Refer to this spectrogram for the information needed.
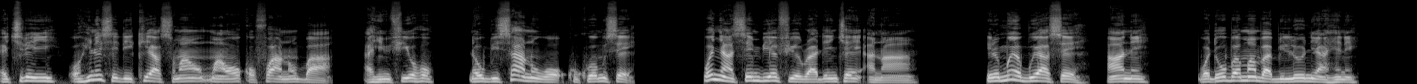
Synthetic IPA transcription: æ˨t͡ɕʰi˦ɾe˦ji˦ɔ˨ɦɪ̃˦nɪ̃˦se˨de˨kʰi˦a˨sʊ˨mã˦mã˨wɔ˦kʰɔ˨fʊ˦a˨nʊ̃˦ba̰˨ | a̰˨ɦĩ˨mfi˦ɛ˦ɦɔ˦ | nã˨wo˨bi˨saː˦˨nʊ̃˦wɔ˨kʰu˨kʰu˨˦a˦mũ˦sɛ˦ | wɔ˦ɲã˨sɛ̃˦m˦bi˦æ˦fi˨æ˨wu˨ɾa˨dɪ̃˦ɲ˦t͡ɕʰɛ̃˦na̰˨nãː˨˦ | e˨ɾe˨mũ˦æ˨bu˦a˨sɛ˦ | ã˨˦nɪ̃˦ | wɔ˨dɪ˨wʊ˦bɛ˦mã˦ba˨bi˨lo˦nĩ˨a˨ɦɪ̃˦nɪ̃˦

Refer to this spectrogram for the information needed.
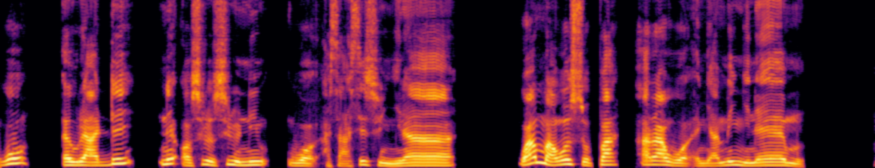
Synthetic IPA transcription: wʊ˦ | æ˨wu˨ɾa˨dɪ˦ | nɪ̃˦ʔɔ˨sʊ˦ɾʊ˨sʊ˦ɾʊ˨nĩ˦ | wɔ˨a˨sa̰˨sɪ˦sʊ˨ɲĩ˨nãː˦ | wɔ˦a˦mã˨wʊ˦sʊ˨pʰa˦ | a˦ɾa˦wɔ˨æ̰˨ɲã˨mɪ̃˦ɲĩ˨nãː˦mũ˨

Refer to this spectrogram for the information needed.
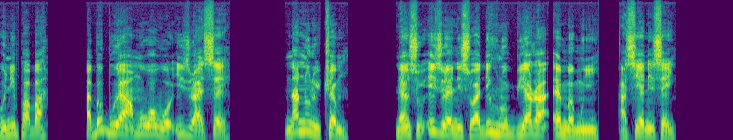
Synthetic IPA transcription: o˨nĩ˦pa˦ba˦ | a˨bæ˦bu˦a˨mʊ̃˦wɔ˦wɔ˨ʔi˦s̬ɾa˨ɛ˨lsɛ˦ | nã˦nʊ̃˦ɾɪ˨t͡ɕᶣɛ̃˦˨m | nã˨n̩˦sʊ˦ʔi˦s̬ɾa˨nɪ̃˨sʊ˨a˨dɪ˦ɦʊ̃˦nʊ̃˦bi˦a˦ɾa˦ʔɛ˦mæ̃˨mũ˦ĩ˦ | a̰˨sɪ˦ɛ˨nɪ̃˦sɛ̃˦

